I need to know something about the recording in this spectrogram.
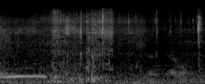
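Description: A person's voice holding a short, steady vocal note for about half a second, followed by faint background talk. A sharp click comes right at the end.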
